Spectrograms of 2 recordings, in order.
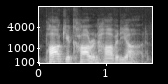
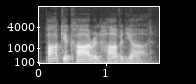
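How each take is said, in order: The two takes are said the same way.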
